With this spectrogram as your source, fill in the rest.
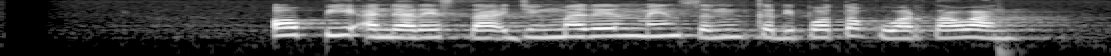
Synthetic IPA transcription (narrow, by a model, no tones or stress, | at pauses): ʔɔpiandaɾɛst̪ad͡ʒɨŋmaɾinmɛnsəŋkɨrdipɔt̪ɔkuwart̪awan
